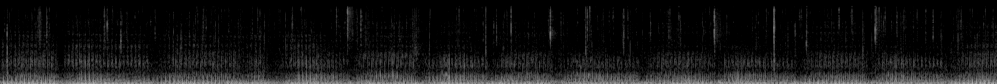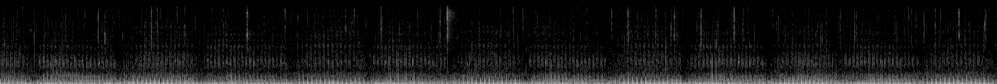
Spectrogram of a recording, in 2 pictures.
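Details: Long stretch of a cat's rumbling purr, evenly rhythmic as the breathing rises and falls, layered with steady crackling and popping from a cozy fireplace.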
